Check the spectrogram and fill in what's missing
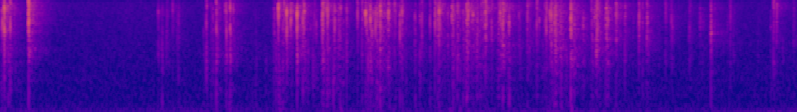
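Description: A flat, soft yellow furry plush chicken pet toy, made of fabric with a crinkle film layer inside, is held close to a microphone and squeezed and rubbed with the fingertips. It gives a run of bright, dry crinkling and crackling rustles with soft fabric patter and no ringing tail.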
